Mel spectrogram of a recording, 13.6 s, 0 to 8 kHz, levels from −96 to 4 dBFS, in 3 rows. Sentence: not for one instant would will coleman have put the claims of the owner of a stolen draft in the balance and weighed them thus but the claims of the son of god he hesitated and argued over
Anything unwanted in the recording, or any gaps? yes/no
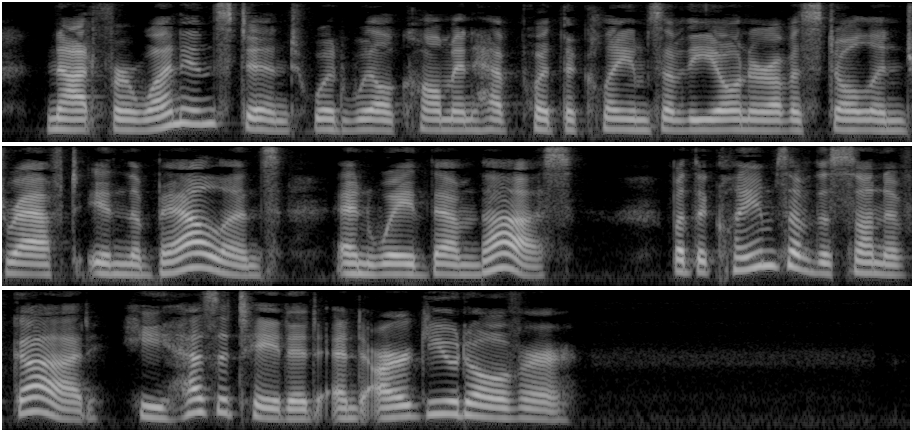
no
